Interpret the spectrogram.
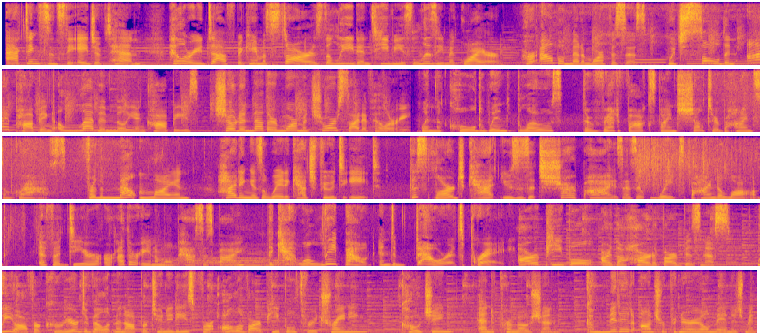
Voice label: women narration; The Hip Chick Voice - bright, young and fun.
